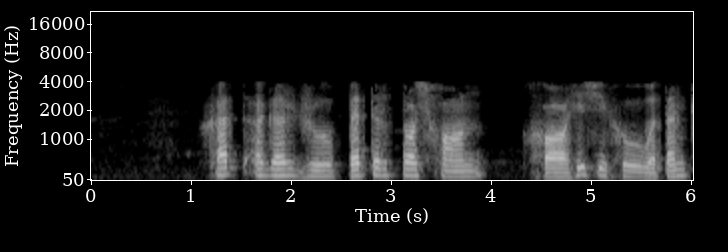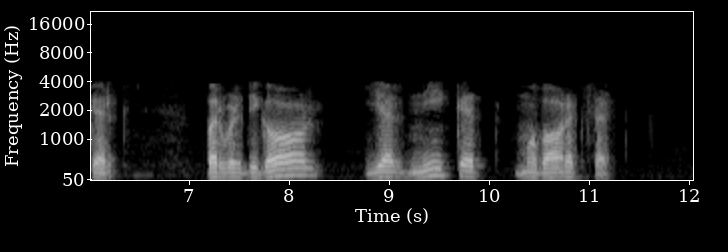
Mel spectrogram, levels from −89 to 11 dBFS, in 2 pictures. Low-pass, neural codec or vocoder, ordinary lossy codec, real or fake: 7.2 kHz; none; AAC, 16 kbps; real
